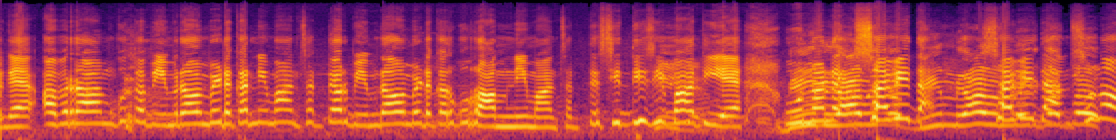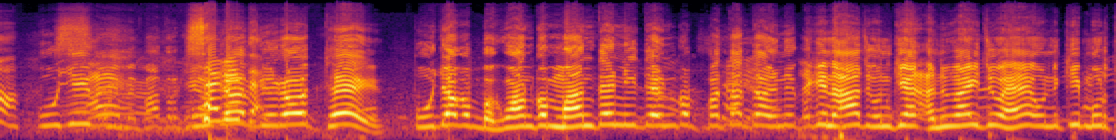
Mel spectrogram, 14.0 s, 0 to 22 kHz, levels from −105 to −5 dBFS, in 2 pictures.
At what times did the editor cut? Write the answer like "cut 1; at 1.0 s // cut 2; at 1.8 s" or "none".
none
